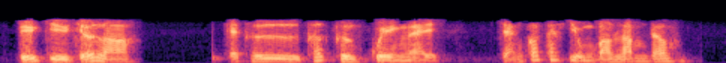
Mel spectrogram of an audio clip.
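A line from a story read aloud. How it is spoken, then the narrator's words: Calm smiling voice. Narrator (Vietnamese): Trương Vô Kỵ ... mỉm cười nói với Tiểu Chiêu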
